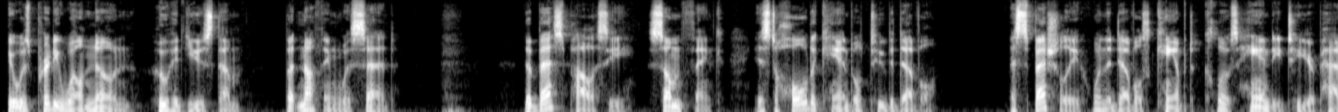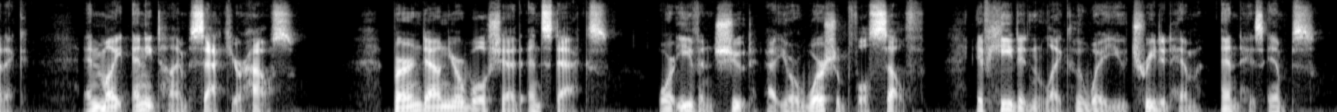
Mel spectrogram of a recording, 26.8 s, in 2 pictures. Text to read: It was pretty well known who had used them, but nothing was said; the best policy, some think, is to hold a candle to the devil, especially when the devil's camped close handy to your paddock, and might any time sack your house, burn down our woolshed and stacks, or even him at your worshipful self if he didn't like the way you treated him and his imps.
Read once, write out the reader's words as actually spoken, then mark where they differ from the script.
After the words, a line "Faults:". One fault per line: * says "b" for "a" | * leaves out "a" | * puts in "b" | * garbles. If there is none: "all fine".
It was pretty well known who had used them, but nothing was said; the best policy, some think, is to hold a candle to the devil, especially when the devil's camped close handy to your paddock, and might any time sack your house, burn down your woolshed and stacks, or even shoot at your worshipful self if he didn't like the way you treated him and his imps.
Faults:
* says "your" for "our"
* says "shoot" for "him"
